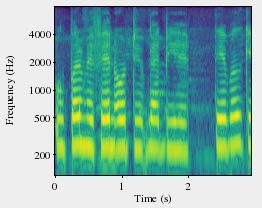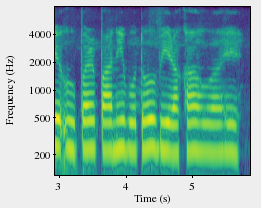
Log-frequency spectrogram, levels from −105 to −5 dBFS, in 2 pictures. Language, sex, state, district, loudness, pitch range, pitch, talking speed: Hindi, female, Arunachal Pradesh, Papum Pare, -16 LUFS, 220-240 Hz, 230 Hz, 175 wpm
